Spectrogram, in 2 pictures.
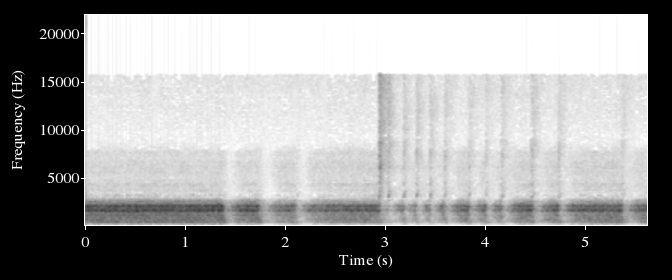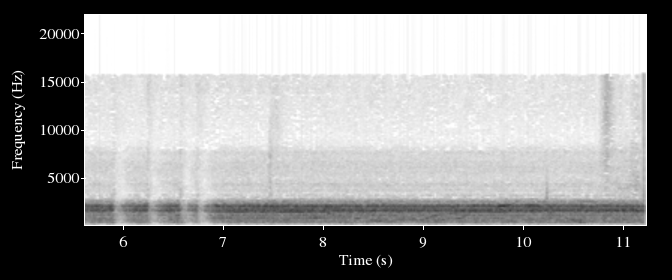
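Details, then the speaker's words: Cobra 148 GTL CB radio, no fault, receiving with no band propagation: steady even hiss with brief choppy breaks in the middle, then clean hiss again; normal receiver static, reception working. "Não tem propagação, mas ó. O rádio tem recepção normal."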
